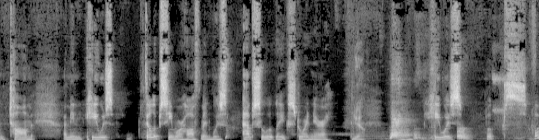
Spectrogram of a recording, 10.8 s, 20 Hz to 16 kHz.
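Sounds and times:
speech: 0.0 - 10.7
dog barking: 7.7 - 8.5, 9.1 - 9.5.

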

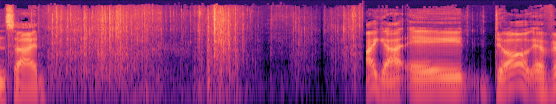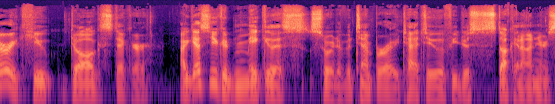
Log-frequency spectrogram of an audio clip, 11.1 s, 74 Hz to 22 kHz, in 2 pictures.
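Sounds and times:
speech: 0.0 - 0.8, 3.7 - 11.0
hand rummaging in a crinkly bag to pull out a small prize: 0.0 - 3.7.

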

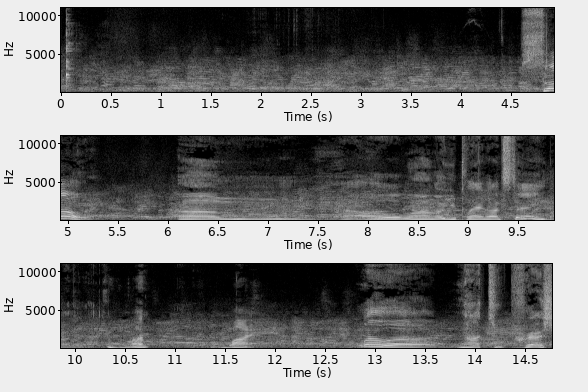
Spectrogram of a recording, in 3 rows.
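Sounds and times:
party crowd chatter: 0.0 - 14.7
speech: 4.6 - 5.4, 6.1 - 7.2, 7.8 - 10.0, 10.6 - 10.8, 11.6 - 11.9, 12.8 - 14.7
sustained vocal tone: 6.1 - 8.5.

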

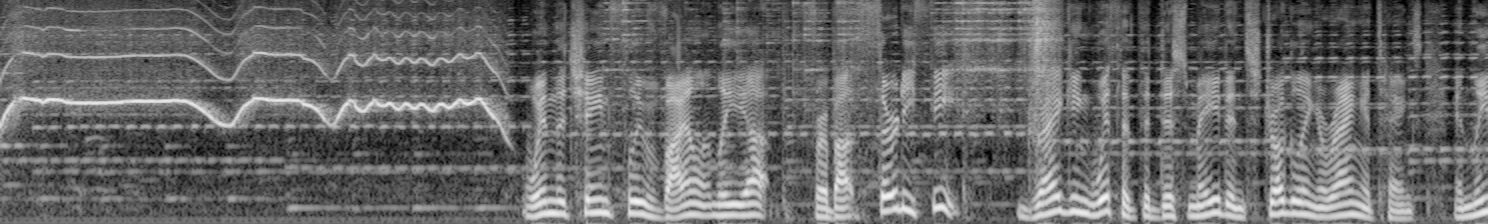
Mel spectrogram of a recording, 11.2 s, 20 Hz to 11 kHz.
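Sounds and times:
loud shrill whistle: 0.0 - 4.0
speech: 3.9 - 11.1.

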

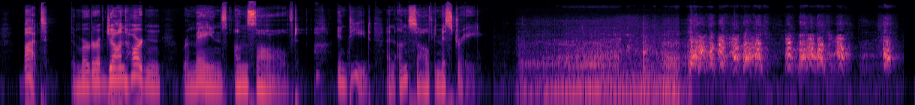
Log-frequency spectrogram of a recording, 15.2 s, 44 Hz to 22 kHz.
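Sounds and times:
speech: 0.4 - 8.0, 8.6 - 9.6
dog growling low: 8.6 - 15.0
dog barking loudly in bursts: 11.4 - 15.1.

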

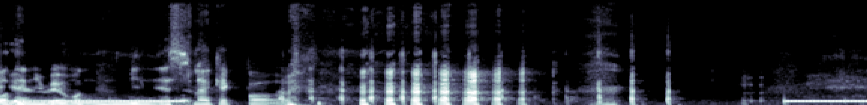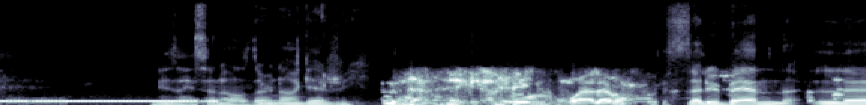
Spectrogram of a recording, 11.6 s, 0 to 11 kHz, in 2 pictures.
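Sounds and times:
speech: 0.0 - 4.2, 7.1 - 11.5
rhythmic laughter: 1.9 - 4.6
steady loud telephone dial tone: 5.2 - 6.8.

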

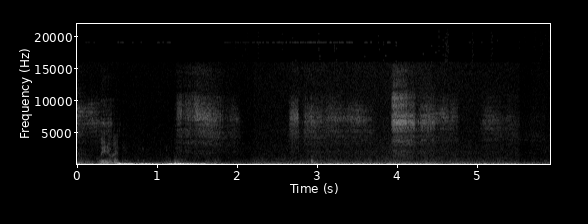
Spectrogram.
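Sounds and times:
speech: 0.3 - 0.7
hissing cockroach pushing air through spiracles: 1.3 - 5.5.

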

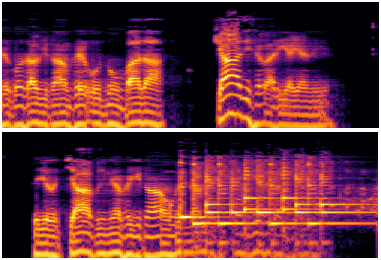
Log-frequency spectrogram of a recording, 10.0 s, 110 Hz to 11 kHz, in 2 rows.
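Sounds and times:
speech: 0.0 - 2.2, 2.8 - 4.5, 5.4 - 8.2
electronic telephone ringing: 7.4 - 10.0.

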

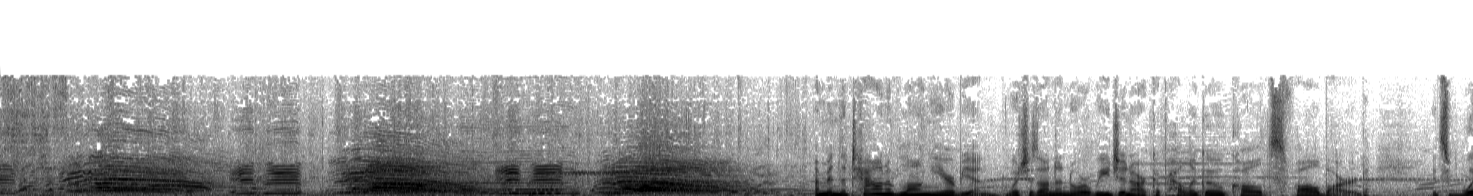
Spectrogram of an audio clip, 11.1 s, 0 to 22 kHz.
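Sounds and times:
crowd of a couple thousand happy people cheering and shouting at a celebration: 0.0 - 6.1
speech: 6.2 - 11.0.

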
